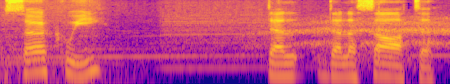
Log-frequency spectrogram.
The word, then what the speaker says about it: Circuit de la Sarthe: And there was a French guy that said it was Circuit de la Sarthe or something like that.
